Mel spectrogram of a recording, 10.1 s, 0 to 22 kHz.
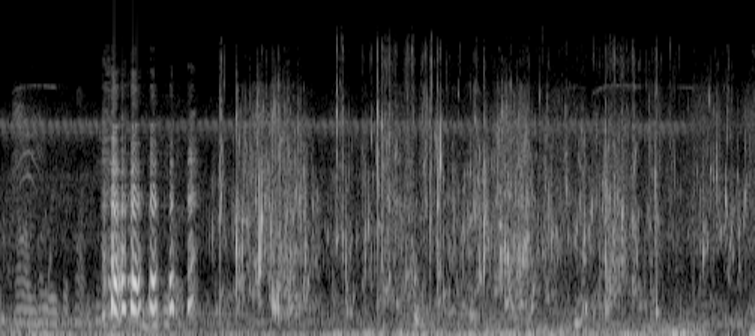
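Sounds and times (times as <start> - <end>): canoe paddles splashing water: 2.7 - 10.0.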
